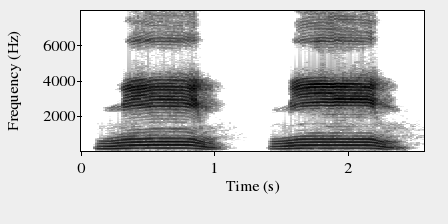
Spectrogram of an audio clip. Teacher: ঠোঁটের যে অংশটুকু প্রথমে দেখা যায়, এই অংশ থেকে উচ্চারণ হচ্ছে মিম, মিম। 16 নম্বর মাখরাজ, মুখের খালি জায়গা হইতে মদের হরফ পড়া যায়।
